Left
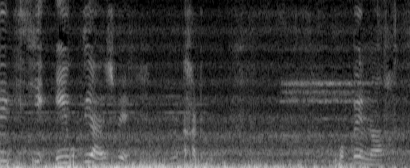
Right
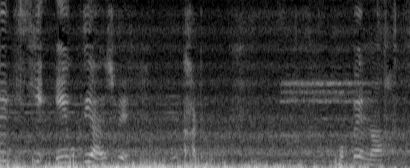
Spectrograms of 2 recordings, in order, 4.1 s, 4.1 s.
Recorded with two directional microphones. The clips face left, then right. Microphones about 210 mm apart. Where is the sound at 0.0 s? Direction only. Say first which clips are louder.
Left 1 dB; 20° left (ahead or behind).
